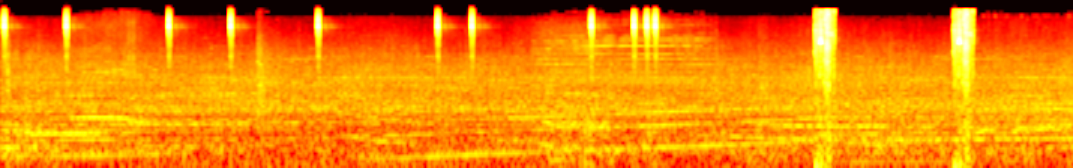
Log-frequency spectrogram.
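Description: Menu clicks tick quickly as selections move.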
